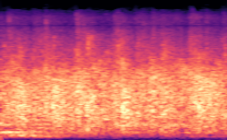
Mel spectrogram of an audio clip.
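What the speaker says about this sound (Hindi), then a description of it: "एक बार जोरदार तालियां" Dense, steady applause from a large crowd fills the whole stretch without pause.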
